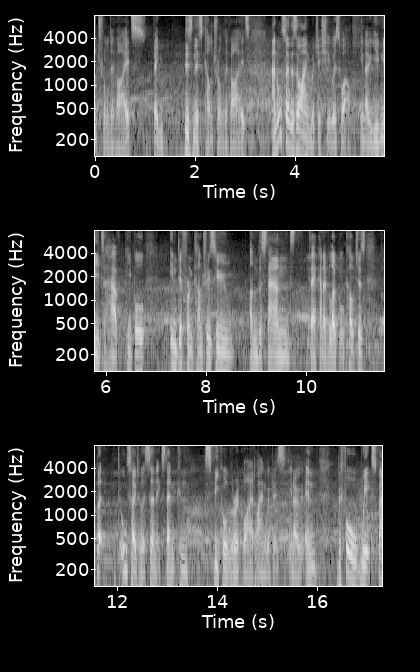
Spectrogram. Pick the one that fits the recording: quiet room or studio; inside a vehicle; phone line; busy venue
busy venue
